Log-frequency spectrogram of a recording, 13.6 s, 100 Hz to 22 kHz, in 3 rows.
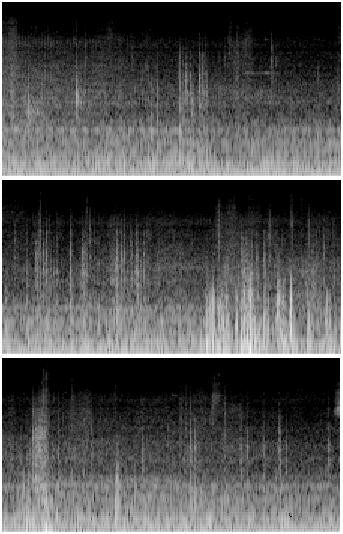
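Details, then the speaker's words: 1999 Mercedes R170 SLK test drive after new rear discs and pads and handbrake adjustment: low even road rumble, odd clunk over bumps, no rear brake rubbing; earlier rubbing suspected from bad handbrake adjustment is gone. "good before you could hear the rubbing and i suspect that was because of the bad adjustment of the handbrake"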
